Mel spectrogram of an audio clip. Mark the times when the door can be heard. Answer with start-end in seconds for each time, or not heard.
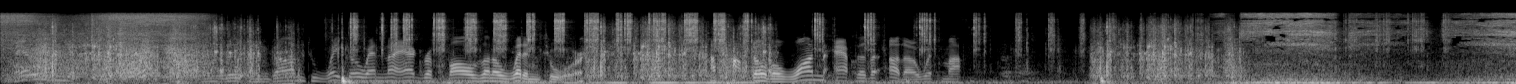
not heard.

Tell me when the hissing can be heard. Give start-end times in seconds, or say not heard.
0.0-2.1, 12.1-15.1.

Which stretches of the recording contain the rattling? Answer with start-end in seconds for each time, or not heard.
0.3-3.0, 5.8-7.8, 10.8-12.5.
